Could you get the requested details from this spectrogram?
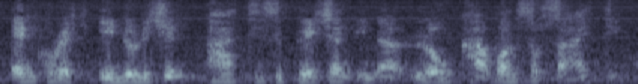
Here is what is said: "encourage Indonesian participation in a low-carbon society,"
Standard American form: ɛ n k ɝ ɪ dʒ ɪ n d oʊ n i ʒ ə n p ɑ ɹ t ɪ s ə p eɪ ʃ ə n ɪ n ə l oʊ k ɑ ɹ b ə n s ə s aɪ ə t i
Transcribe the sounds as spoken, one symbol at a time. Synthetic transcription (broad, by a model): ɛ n k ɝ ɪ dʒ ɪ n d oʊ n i ʃ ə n p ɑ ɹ t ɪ s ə p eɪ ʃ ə n ɪ n ə l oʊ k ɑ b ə n s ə s aɪ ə t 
